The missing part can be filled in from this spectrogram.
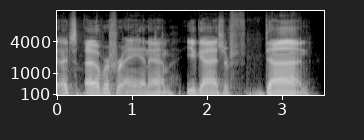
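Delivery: very slow, mocking, taunting drawl. Retelling what everybody said about a and m: imitating the doubters' voice. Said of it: "And they use that voice".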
